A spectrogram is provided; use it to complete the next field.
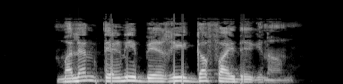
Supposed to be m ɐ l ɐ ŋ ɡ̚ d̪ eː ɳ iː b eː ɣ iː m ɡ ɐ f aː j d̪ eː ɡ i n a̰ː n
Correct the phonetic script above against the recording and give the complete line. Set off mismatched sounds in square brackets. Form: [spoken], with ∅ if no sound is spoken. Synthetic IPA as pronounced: m ɐ l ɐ ŋ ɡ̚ [t̪] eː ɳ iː b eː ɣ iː [∅] ɡ ɐ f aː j d̪ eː ɡ i n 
